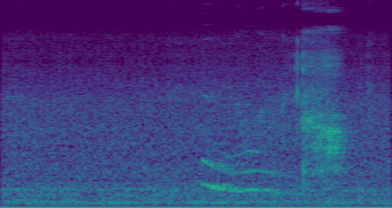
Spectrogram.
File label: little girl's voice; EVP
